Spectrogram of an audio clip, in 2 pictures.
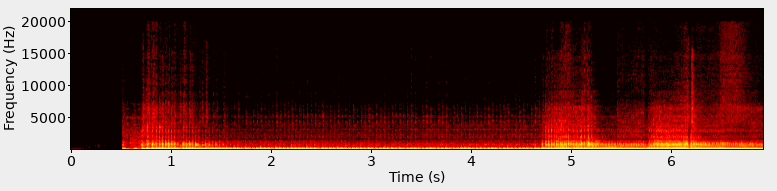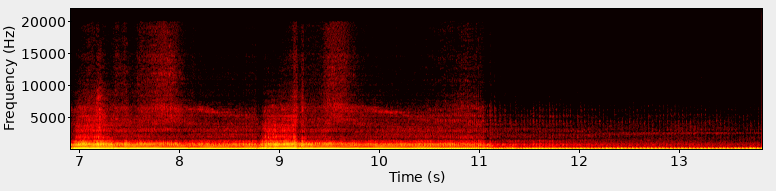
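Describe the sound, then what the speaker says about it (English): A Volkswagen Golf GTI MK7 with an aftermarket exhaust idles, then revs sharply several times in rising and falling sweeps, loud and close, before settling back to a rumbling idle. "This exhaust sounds really good. However, this is an aftermarket."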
